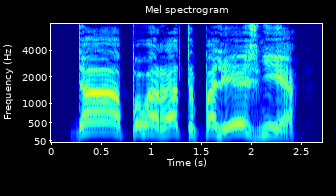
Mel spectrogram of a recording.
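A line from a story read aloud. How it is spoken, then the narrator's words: Seminarian shouting. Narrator (Russian): прокричал тот самый семинарист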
